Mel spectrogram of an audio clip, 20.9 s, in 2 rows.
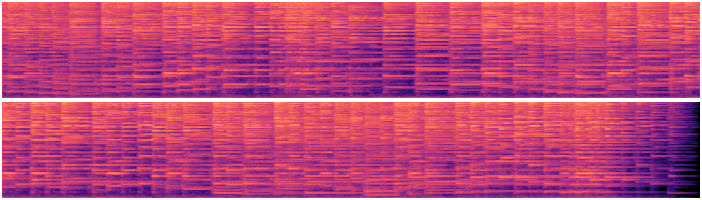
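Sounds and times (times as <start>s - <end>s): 
harpsichord playing: 0.0s - 20.9s.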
